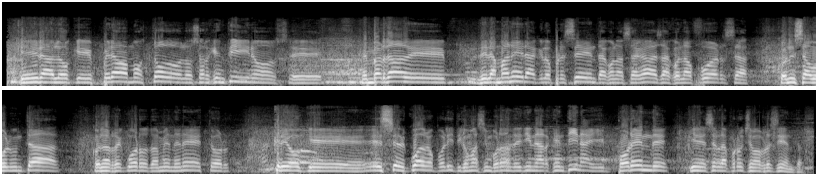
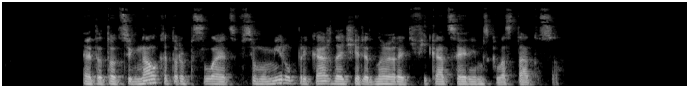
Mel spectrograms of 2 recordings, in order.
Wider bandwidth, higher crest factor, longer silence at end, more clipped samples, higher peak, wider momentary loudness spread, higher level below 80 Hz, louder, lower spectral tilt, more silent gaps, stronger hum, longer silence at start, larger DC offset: second, 11 kHz vs 16.5 kHz; second, 10 dB vs 20 dB; second, 0.05 s vs 1.3 s; first, 2% vs under 0.1%; first, 0 dBFS vs -4 dBFS; about the same, 8 LU vs 6 LU; first, -40 dBFS vs -62 dBFS; first, -10 LUFS vs -22 LUFS; about the same, -6 dB/octave vs -5.5 dB/octave; neither; neither; second, 0.05 s vs 0.8 s; neither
